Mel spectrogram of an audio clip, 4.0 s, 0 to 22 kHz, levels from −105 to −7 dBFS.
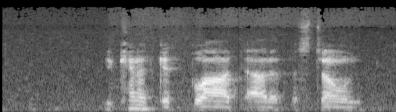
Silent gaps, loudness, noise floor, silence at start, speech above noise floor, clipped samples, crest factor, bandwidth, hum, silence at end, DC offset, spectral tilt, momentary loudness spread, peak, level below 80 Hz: none; -18 LUFS; -51 dBFS; 1.05 s; 33 dB; under 0.1%; 18 dB; 17 kHz; none; 0.35 s; under 0.1%; -4 dB/octave; 20 LU; -2 dBFS; -58 dBFS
